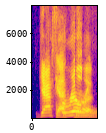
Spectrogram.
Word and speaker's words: Gasparilla: Gasparilla.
